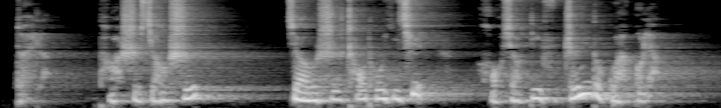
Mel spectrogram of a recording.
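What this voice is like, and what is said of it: Quiet, hushed speech. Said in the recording (Chinese): “小声的说道”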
